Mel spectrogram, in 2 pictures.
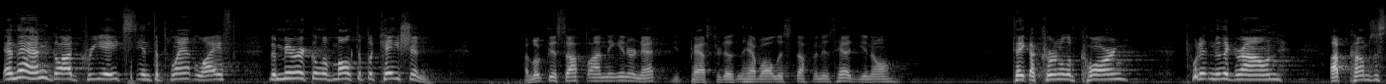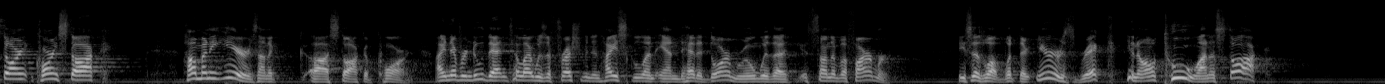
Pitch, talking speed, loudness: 170 Hz, 200 wpm, -27 LUFS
